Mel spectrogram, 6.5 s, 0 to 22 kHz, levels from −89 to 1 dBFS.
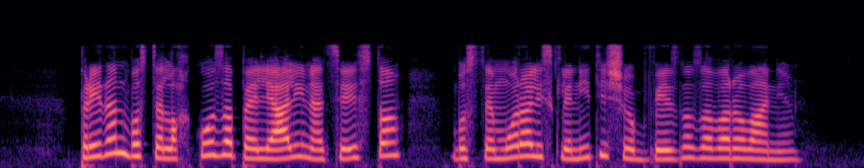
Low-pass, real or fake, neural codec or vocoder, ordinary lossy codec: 7.2 kHz; real; none; none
